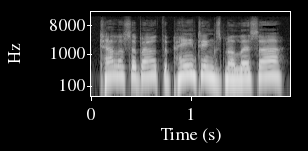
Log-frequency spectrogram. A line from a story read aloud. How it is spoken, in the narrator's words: I shouted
